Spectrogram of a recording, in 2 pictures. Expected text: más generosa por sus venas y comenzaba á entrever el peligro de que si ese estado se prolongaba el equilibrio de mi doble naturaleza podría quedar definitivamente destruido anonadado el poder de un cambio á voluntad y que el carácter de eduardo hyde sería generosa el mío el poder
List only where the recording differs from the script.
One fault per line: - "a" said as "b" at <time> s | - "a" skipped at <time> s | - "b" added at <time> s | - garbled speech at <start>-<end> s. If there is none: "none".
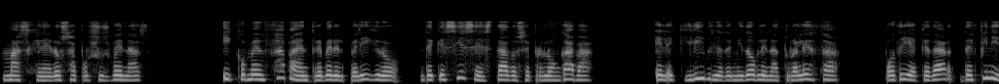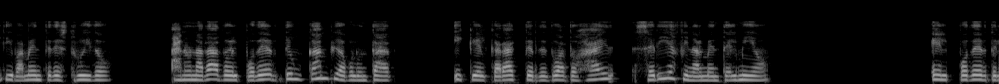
- "generosa" said as "finalmente" at 16.8 s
